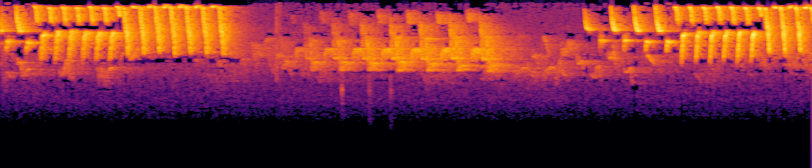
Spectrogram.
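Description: A Tennessee warbler sings a loud, very high staccato song of rapid chipping notes that speed into a dry trill, then quieter notes before the next song begins.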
